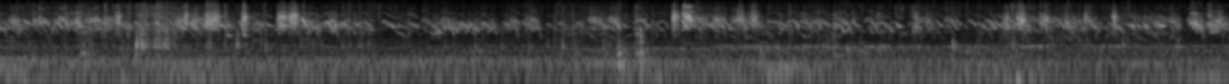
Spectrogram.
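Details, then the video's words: A long stretch of chicks playing and feeding, with an unbroken chorus of thin, high, falling peeps from many birds. Loud bursts come and go over soft clicking taps. "Cute Little Chicks Chirping Sounds"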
